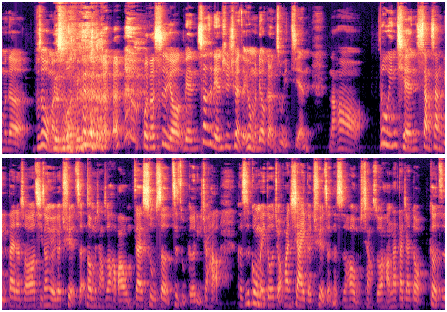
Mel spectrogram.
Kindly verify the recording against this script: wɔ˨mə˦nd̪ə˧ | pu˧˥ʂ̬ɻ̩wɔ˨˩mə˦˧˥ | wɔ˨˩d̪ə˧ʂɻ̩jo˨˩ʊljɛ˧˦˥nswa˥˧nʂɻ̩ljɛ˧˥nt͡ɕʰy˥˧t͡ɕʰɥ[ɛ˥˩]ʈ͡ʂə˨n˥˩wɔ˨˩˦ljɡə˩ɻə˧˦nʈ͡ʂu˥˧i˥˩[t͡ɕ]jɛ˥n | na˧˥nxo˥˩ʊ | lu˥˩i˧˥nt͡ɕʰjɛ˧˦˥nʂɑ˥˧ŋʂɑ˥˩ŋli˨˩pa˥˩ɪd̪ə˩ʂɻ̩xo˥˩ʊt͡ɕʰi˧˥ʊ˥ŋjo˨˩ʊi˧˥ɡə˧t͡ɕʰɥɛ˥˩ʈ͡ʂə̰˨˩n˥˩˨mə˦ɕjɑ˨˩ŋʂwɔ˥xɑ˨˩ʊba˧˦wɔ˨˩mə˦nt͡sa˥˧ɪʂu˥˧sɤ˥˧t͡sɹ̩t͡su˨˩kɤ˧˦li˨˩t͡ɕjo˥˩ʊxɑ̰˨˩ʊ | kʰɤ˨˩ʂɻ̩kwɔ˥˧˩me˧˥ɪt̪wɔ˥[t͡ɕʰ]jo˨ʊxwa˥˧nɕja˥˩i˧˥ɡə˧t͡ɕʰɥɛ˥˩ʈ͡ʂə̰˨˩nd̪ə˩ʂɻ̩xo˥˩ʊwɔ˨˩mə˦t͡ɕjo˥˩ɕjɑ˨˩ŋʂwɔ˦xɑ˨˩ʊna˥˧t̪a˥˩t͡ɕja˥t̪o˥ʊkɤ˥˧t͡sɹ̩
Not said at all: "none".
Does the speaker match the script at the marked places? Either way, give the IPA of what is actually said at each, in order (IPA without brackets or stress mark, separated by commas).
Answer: ɛ˥˩, t͡ɕ, t͡ɕ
